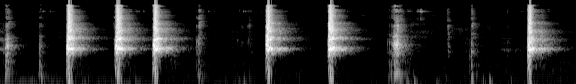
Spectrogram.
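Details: Shih Tzu (Canis lupus familiaris), bark.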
